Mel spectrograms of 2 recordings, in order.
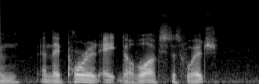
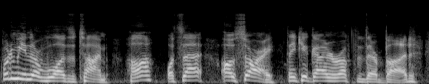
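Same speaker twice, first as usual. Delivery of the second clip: higher, louder mock-sarcastic comeback; smug taunt; 8 semitones higher, 4 dB louder than usual. Sonic account roasting a YouTuber, smug and mocking. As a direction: tease him like a cocky rival.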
